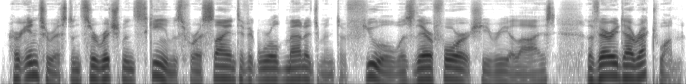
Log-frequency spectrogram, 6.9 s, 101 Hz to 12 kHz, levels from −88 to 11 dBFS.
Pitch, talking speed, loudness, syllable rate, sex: 115 Hz, 185 wpm, -16 LUFS, 6.0 syllables/s, male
